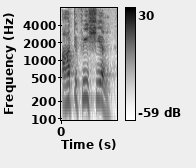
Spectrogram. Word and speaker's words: artificial: So here IAL, the suffix is in these two syllables. Okay. And what will be the syllable preceding the suffix means? Only this one.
